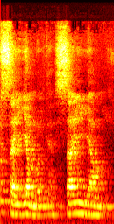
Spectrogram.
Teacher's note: जैसे कि वो मनुस्वार क्या होता है, उसका जब हम लोग उच्चारण करेंगे तो वो क्या है कुछ म का उच्चारण देगा।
